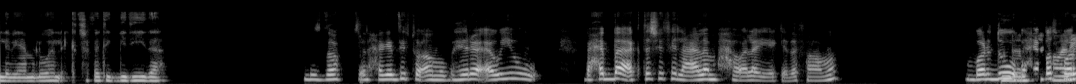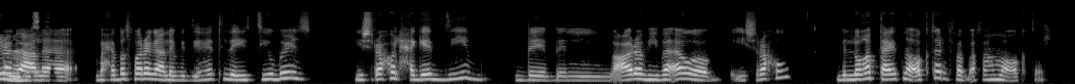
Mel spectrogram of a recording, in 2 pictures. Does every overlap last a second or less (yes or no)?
no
